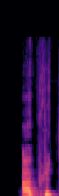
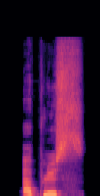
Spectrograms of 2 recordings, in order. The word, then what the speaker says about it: à plus: With friends, French people tend to shorten à plus tard to à plus. In this case, you must pronounce the S.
